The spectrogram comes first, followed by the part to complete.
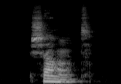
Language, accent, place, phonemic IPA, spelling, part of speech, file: French, France, Paris, /ʃa.ʁɑ̃t/, Charente, proper noun, LL-Q150 (fra)-Charente.wav
- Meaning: 1. Charente (a department of Nouvelle-Aquitaine, France) 2. Charente (a river in southwestern France, flowing through the departments of Haute-Vienne, Charente, Vienne and Charente-Maritime)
